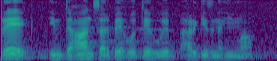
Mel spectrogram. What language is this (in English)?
Urdu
